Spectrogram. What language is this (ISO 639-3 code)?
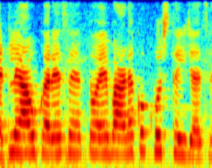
guj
